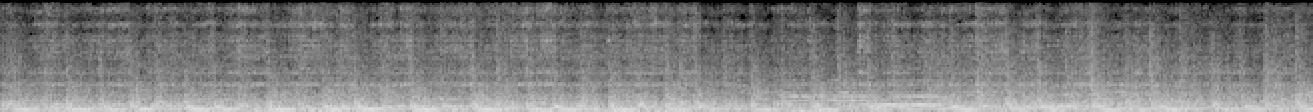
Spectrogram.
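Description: Candomblé atabaque drums playing a steady ceremonial rhythm.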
